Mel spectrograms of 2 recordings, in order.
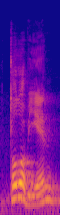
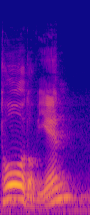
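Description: First: The o in todo is short and clipped. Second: The o in todo is drawn out longer. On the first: The speaker calls it wrong. "todo bien ではなくて" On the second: The speaker calls it right. "O にこう伸ばす感じですね"

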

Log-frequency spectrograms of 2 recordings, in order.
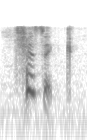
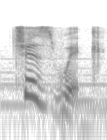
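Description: First: Some written letters are dropped in speech. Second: Every written letter is sounded out. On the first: This is how locals actually say it. "They pronounce it Chiswick" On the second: This follows the spelling. "should be pronounced Chiswick, because that's how it's spelled"

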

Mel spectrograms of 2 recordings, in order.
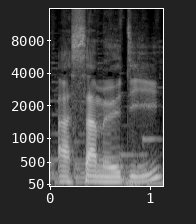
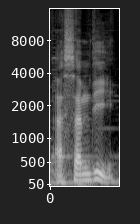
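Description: First: The phrase is said carefully and in full. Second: The phrase is said in a casual, reduced way. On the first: "instead of à samedi" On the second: "spoken language gets messy, you're more likely to hear a French speaker say"

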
